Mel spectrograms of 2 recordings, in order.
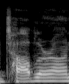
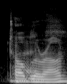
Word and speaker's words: Toblerone: I'll go Toblerone, number one. Toblerone, nice.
